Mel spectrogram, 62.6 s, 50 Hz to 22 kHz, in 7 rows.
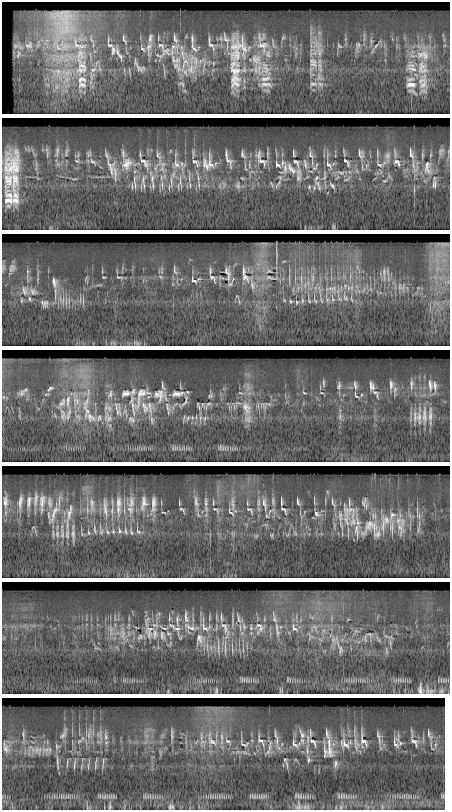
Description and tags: Kwade Hoek songbirds and others
Chiffchaff, nightingale and many other birds singing their springsong in the dune valley at Kwade Hoek on the Dutch isle of Goeree.
Recorded with iPhone 5s on May 15th 2015.
birds, birdsong, dune-valley, field-recording, nature, spring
